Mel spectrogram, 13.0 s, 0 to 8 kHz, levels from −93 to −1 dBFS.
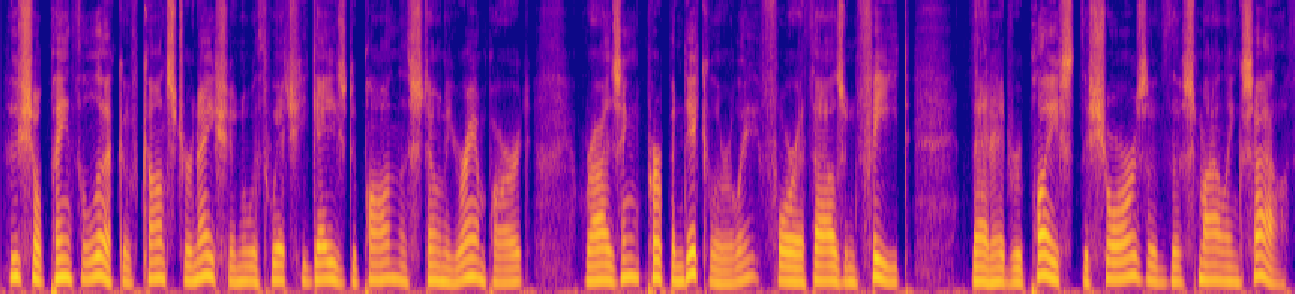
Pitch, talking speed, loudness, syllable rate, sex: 155 Hz, 130 wpm, -17 LUFS, 4.1 syllables/s, male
